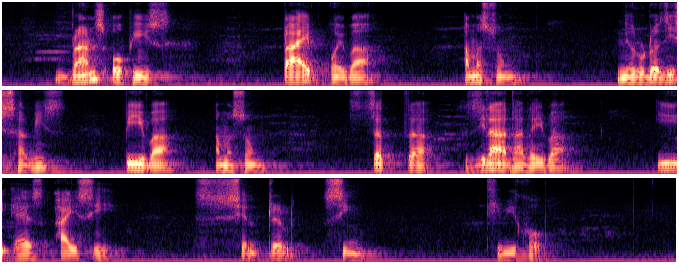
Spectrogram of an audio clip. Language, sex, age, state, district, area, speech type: Manipuri, male, 60+, Manipur, Churachandpur, urban, read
